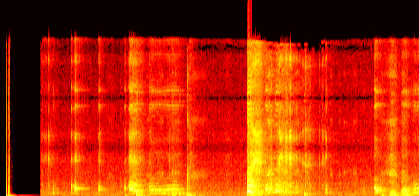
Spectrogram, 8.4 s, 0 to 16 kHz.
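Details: Fake (deliberate) sneeze from someone who finds it amusing, December 2008: a sharp sneeze burst with small sniffs and catches before it, followed by giggling and laughter.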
